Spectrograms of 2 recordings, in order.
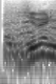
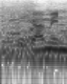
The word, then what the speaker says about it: Ximen: जिमिन district है, कामिन district आप इसको कह सकते हैं, जिमिन भी कह सकते हैं अपनी ज़बान के अंदर, और जिस तरीके से मर्ज़ी आप इसको प्रोनाउंस करें, बट इसकी स्पेलिंग XIMEN है।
